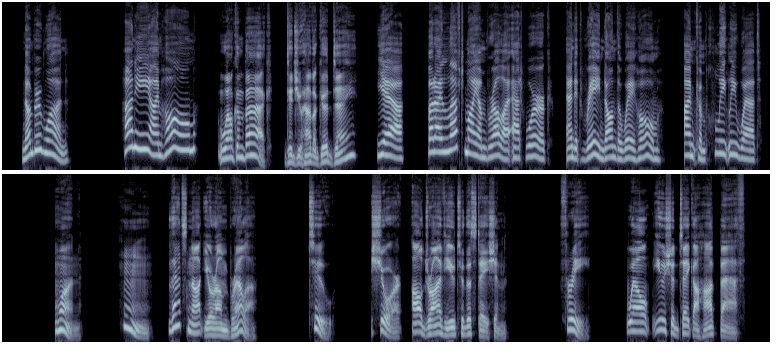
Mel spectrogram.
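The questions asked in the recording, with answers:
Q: I'm completely wet.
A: 3: Well, you should take a hot bath.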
